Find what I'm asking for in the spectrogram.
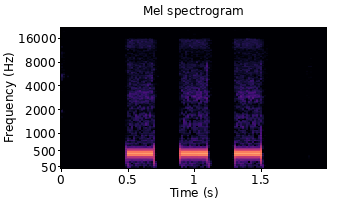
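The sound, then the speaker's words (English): Phone line tone after the caller hangs up: three short, evenly spaced beeps at a steady low-mid pitch, clean and alone. “The caller has hung up.”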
